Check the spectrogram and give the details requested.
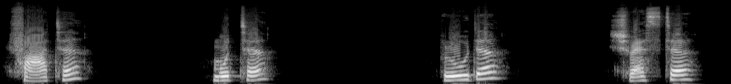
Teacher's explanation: Many words end in er, but one speaks a sound between a and e. In any case, you don't hear an r.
